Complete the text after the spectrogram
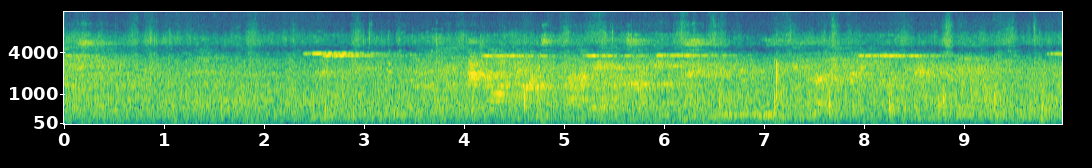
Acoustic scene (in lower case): subway station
